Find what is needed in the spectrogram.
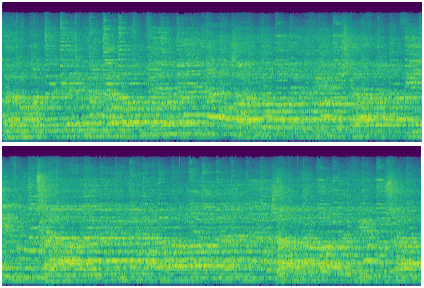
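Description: Male tuna choir singing together, accompanied by rhythmically strummed guitars and mandolins.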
